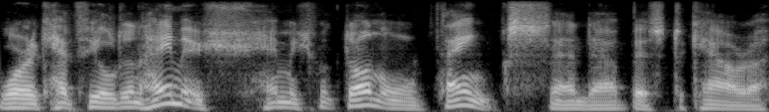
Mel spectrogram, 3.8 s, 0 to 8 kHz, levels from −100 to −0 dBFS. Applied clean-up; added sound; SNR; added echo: neural mask model Resemble Enhance denoiser.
